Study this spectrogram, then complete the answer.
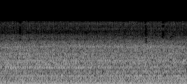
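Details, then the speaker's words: Mazda 3 2.0L after timing chain and engine mount replacement: steady, even idle hum with the earlier big rattle gone. "I don't hear any um uh rattling hear that super nice and calm like it never happened"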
